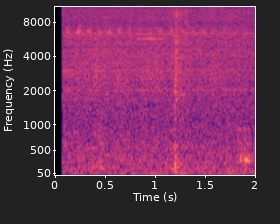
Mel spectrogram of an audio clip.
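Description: Passenger train running slowly over the rails, heard from on board: a steady low rumble with short wheel knocks over the rail joints, one about a second in and another near the end.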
